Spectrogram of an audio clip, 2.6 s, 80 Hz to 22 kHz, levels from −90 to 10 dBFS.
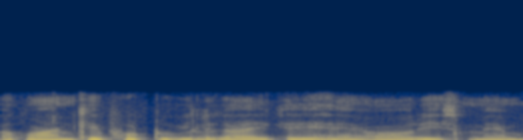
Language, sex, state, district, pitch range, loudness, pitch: Hindi, male, Himachal Pradesh, Shimla, 130-135 Hz, -16 LUFS, 130 Hz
